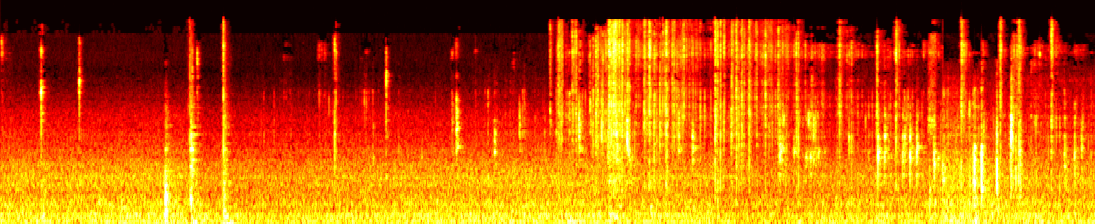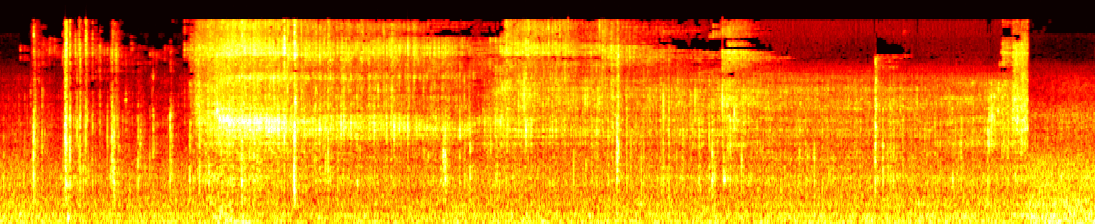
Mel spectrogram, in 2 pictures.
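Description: Egg and meat frying in hot oil in a pan: scattered pops and spits at first, then a dense, louder sizzle from about halfway through as pieces of meat are laid into the fat.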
